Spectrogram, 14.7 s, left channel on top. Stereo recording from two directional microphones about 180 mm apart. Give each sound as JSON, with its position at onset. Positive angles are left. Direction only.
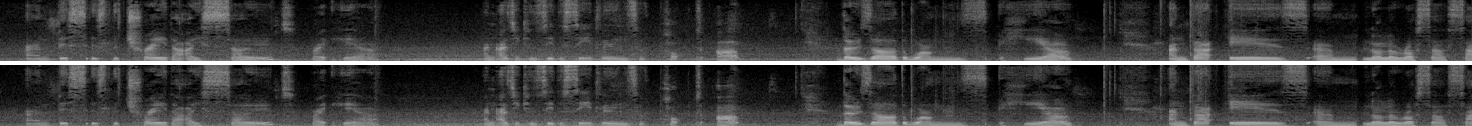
{"t": 0.2, "sound": "a woman's voice", "side_deg": -10}
{"t": 4.9, "sound": "a woman's voice", "side_deg": -15}
{"t": 8.4, "sound": "a woman's voice", "side_deg": -10}
{"t": 12.0, "sound": "speech", "side_deg": -5}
